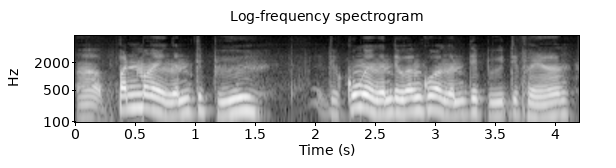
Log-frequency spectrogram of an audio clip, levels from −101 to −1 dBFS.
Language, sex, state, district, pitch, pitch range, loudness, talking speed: Wancho, male, Arunachal Pradesh, Longding, 150 Hz, 135-175 Hz, -16 LUFS, 185 wpm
